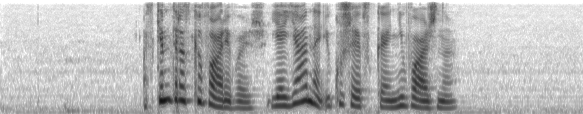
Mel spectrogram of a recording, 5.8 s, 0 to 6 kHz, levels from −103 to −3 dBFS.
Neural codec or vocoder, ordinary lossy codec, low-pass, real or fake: codec, 16 kHz, 16 kbps, FreqCodec, larger model; none; 5.4 kHz; fake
